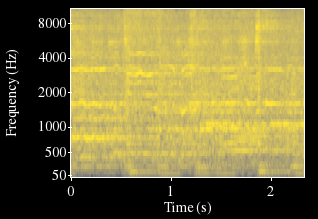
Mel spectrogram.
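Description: Portuguese folk song for a folk dance: several voices singing together over a bass line that steps between notes, with light percussion.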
